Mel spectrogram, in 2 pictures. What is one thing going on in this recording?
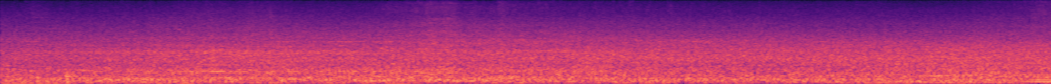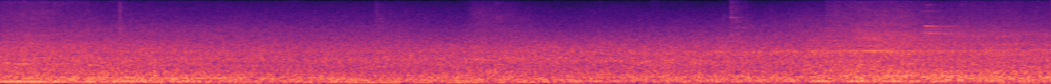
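Street traffic rumbles steadily nearby outdoors.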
